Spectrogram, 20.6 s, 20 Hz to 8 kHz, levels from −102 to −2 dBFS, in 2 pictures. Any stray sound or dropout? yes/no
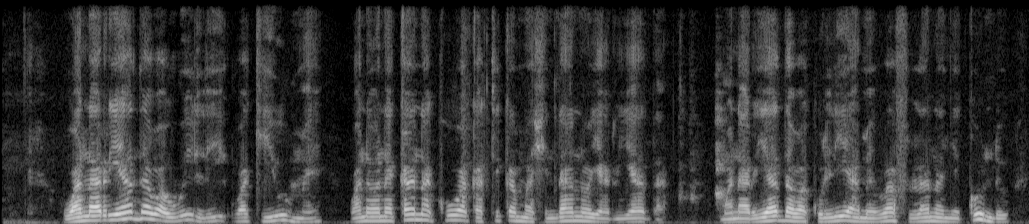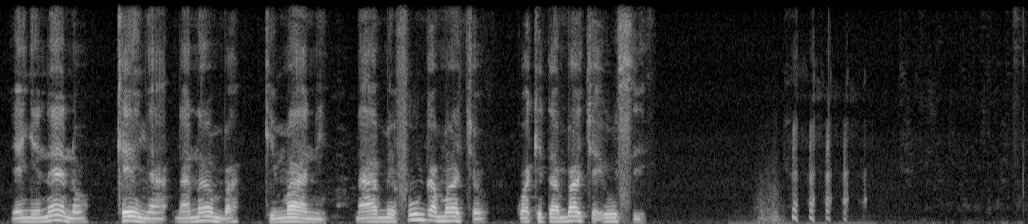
yes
